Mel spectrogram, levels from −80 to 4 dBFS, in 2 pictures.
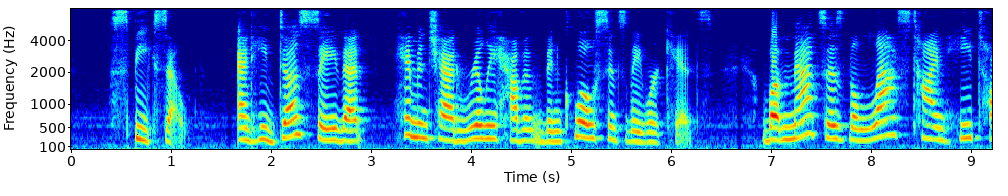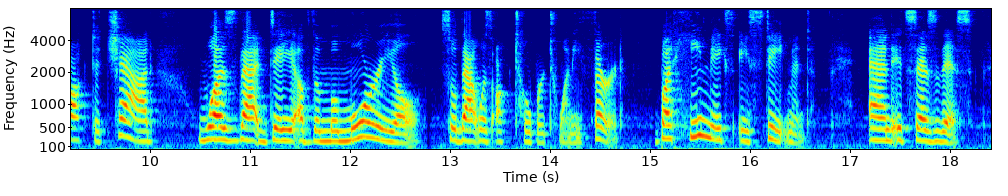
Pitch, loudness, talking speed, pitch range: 245 Hz, -17 LUFS, 155 wpm, 220-275 Hz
